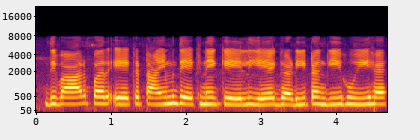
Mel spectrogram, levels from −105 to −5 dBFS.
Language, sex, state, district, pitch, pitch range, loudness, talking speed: Hindi, female, Uttar Pradesh, Lalitpur, 220 Hz, 210-230 Hz, -12 LUFS, 140 wpm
